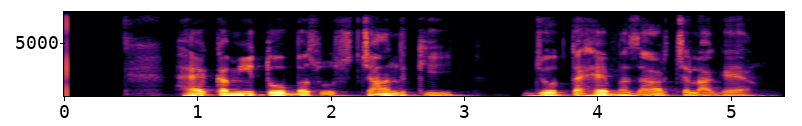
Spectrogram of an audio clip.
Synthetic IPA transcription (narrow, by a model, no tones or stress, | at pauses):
hɛːkəmit̪oːbəsʊst͡ʃãːnd̪kiː | d͡ʒoːt̪ɛɦemɐzaːɾt͡ʃɐlaɡɐjaː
